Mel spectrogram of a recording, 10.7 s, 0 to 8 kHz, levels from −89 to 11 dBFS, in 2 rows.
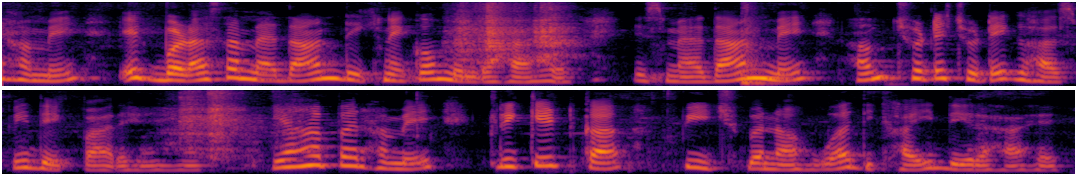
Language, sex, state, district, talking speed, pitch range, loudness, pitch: Hindi, female, Bihar, Sitamarhi, 190 wpm, 190-280 Hz, -24 LUFS, 235 Hz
